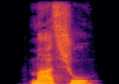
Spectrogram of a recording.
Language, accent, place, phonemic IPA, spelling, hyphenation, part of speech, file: German, Germany, Berlin, /ˈmaːsˌʃuː/, Maßschuh, Maß‧schuh, noun, De-Maßschuh.ogg
- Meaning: custom-made shoe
